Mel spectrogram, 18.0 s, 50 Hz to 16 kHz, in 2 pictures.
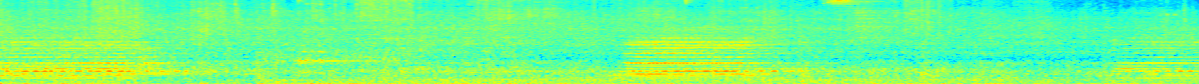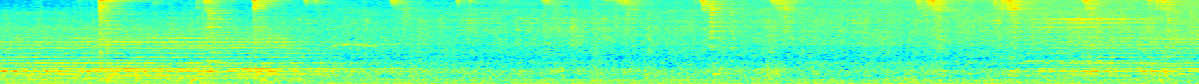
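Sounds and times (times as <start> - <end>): train horn blasts: 0.0 - 2.4, 4.6 - 6.2, 8.3 - 12.1, 16.6 - 17.9
freight train rumbling on rails: 0.0 - 17.9.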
